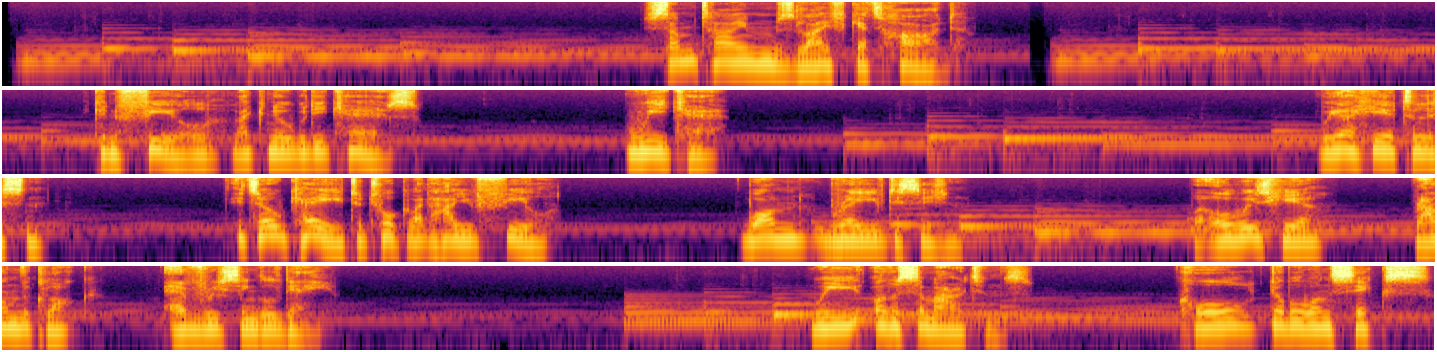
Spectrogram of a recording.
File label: male welsh slight welsh accent charity appeal; samaritans; devine voices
